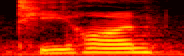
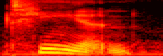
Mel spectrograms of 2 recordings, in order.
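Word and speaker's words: Teahan: I was saying Tihan. It's Tian. They both have good rundowns on different techniques, like communication techniques and things like that. And Patrick Tian, I've seen him do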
